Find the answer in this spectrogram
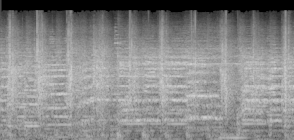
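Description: A musical-theatre chorus singing together with instrumental accompaniment, over a steady beat about twice a second.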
